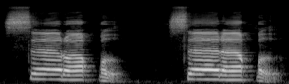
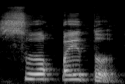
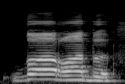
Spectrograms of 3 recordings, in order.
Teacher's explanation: جو حروف کلکلا ہیں ان کی آواز پلٹ کر واپس آ رہی ہے، یعنی ڈبل ساؤنڈ آ رہی ہے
